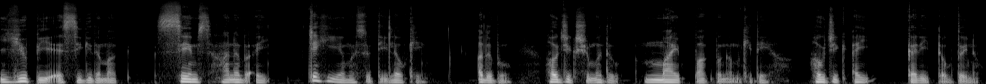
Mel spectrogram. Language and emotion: Manipuri, sad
